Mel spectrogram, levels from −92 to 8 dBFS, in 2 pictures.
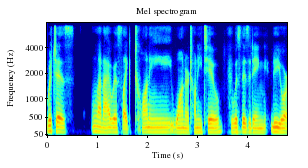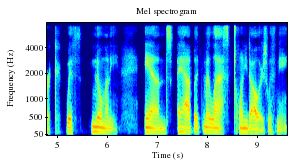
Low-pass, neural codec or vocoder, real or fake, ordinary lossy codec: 7.2 kHz; codec, 24 kHz, 0.9 kbps, WavTokenizer, large speech release; fake; AAC, 48 kbps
